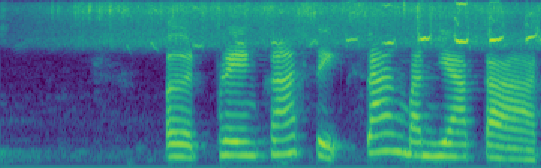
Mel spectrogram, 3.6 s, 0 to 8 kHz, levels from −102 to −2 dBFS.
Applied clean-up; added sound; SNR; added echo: none; Bird vocalization, bird call, bird song; 1 dB; none.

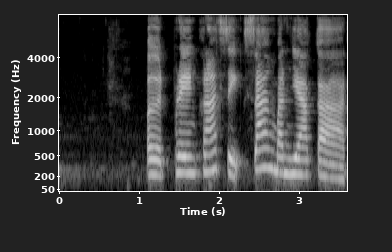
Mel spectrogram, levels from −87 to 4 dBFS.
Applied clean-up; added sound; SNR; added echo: none; none; none; none.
